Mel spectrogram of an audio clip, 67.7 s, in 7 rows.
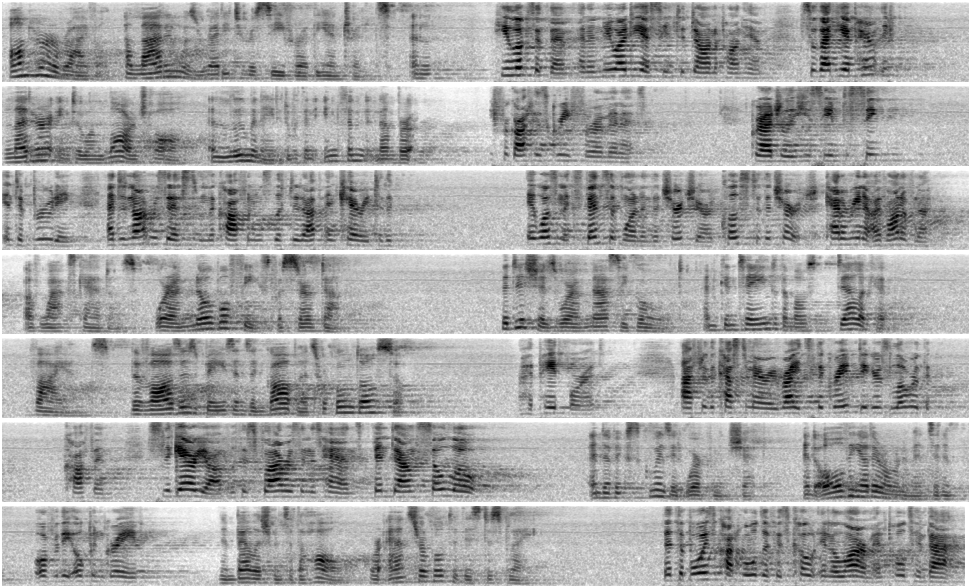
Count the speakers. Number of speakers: two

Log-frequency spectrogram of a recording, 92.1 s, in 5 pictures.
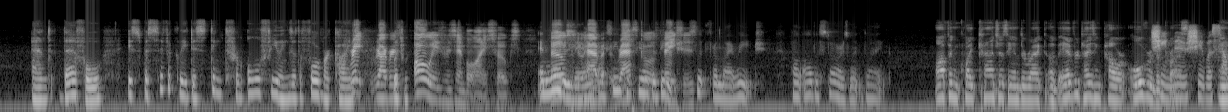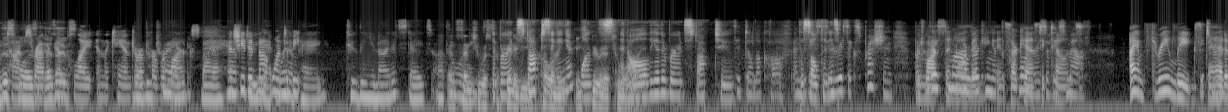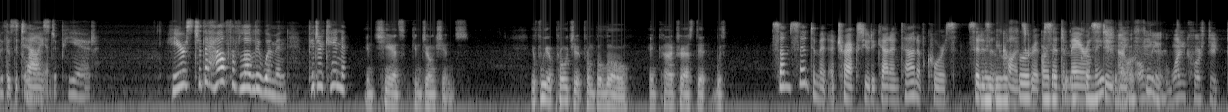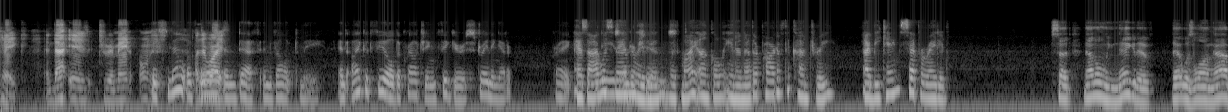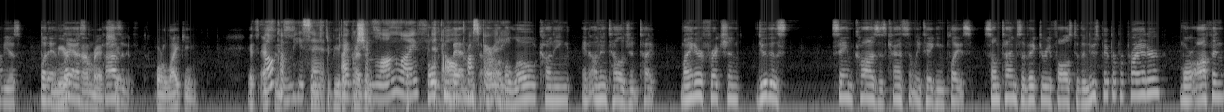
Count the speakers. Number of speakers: ten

